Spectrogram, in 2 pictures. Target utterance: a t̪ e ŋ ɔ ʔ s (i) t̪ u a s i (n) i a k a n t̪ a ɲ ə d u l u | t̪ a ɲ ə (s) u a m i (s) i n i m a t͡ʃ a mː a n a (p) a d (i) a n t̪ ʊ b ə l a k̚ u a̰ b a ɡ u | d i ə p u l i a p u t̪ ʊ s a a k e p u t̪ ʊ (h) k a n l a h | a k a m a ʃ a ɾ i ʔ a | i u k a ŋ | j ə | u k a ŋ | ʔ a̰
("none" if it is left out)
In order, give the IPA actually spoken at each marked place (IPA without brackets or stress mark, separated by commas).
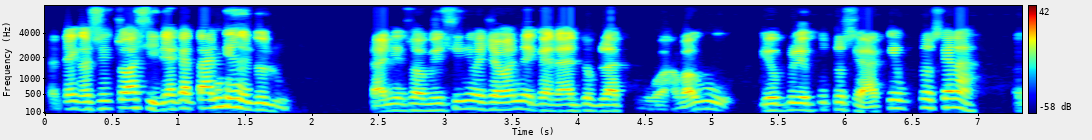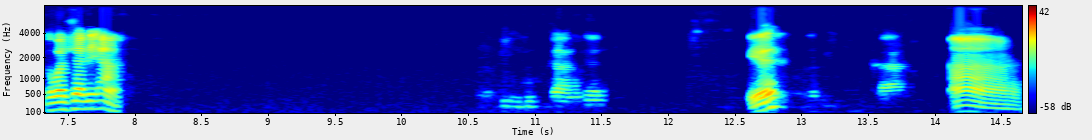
i, d, s, s, k, a, s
